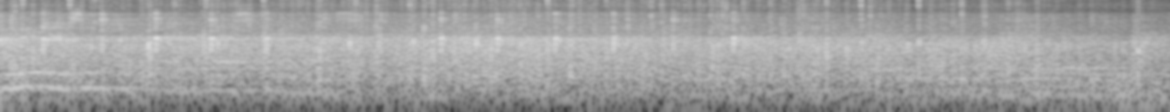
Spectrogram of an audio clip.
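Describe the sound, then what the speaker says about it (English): Steady, dense applause from a luncheon audience for award honorees at a customer engagement conference, a broad even wash of clapping that holds at a constant level throughout. "So a huge round of applause to these folks."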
